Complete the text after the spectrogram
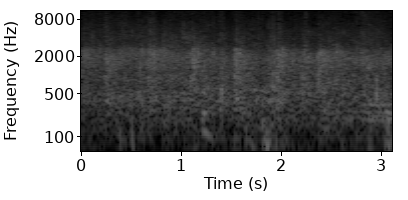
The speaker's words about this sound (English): Why don't you give Sue a round of applause? Really hard to come up here and talk about that.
